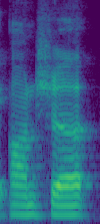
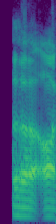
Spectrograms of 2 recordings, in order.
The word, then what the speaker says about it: Asha: a lot bigger of a deal because obviously Ansha, is that how you pronounce her name? Asha.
